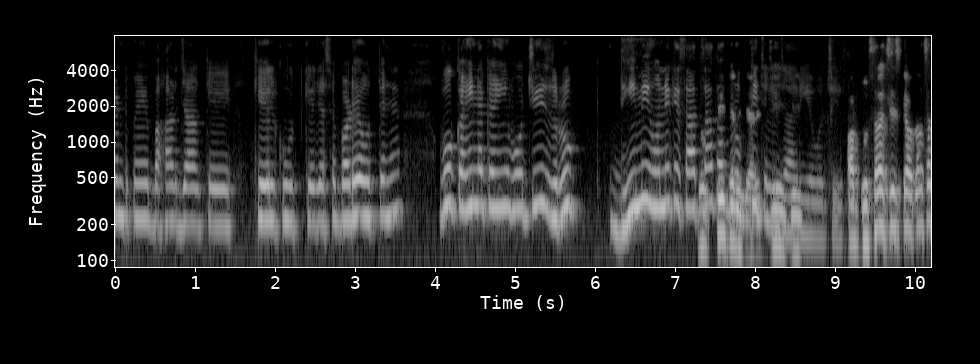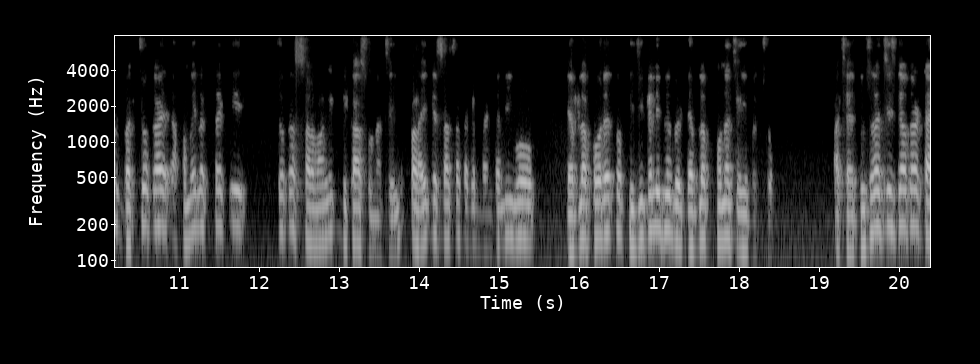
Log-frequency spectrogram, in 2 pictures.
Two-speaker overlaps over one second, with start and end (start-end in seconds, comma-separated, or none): 7.4-8.6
